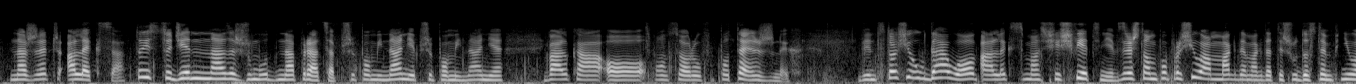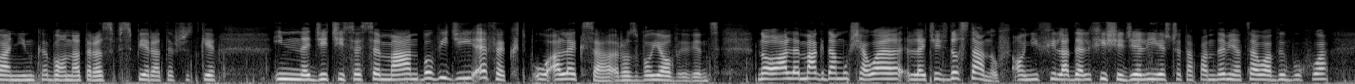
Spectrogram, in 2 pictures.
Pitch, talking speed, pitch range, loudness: 230 Hz, 135 wpm, 215-255 Hz, -17 LUFS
